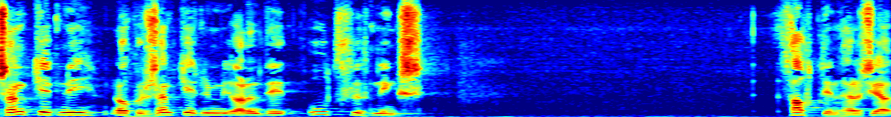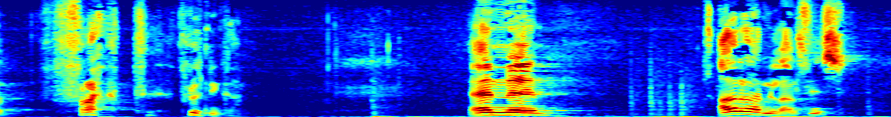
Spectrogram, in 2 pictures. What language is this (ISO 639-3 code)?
isl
